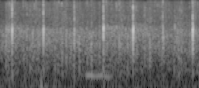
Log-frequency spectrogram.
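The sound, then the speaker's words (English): Church audience applauding a search team during a service, dense steady clapping throughout with a few sharper claps standing out above the wash. “So would you give a round of applause to our search team for how”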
